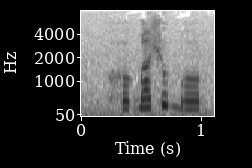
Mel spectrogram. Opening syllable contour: low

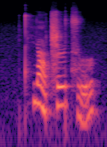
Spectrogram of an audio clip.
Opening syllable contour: falling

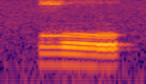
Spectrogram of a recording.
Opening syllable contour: low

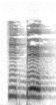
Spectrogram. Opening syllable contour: low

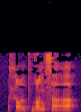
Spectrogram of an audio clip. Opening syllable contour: low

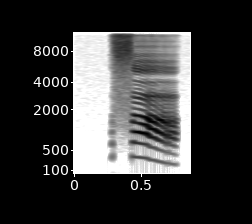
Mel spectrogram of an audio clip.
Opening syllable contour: falling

